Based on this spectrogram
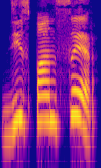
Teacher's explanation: Ударение в нем падает на последний слог «диспансер». Но очень часто это слово произносят как «диспансер».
